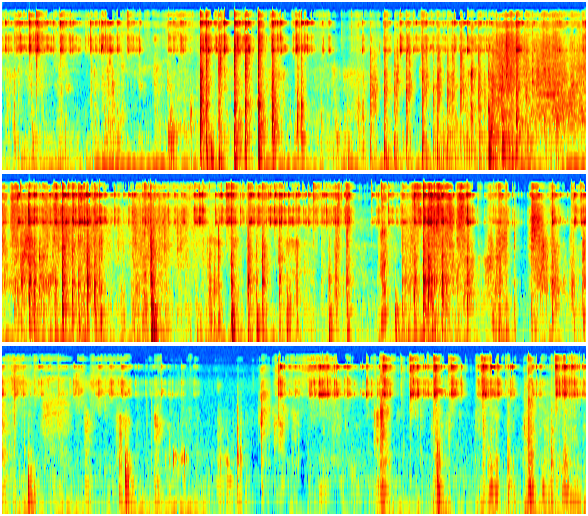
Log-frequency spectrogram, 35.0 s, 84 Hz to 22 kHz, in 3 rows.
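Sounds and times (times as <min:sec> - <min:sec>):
high faint jingle: 0:00.0 - 0:21.7, 0:28.8 - 0:35.0.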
